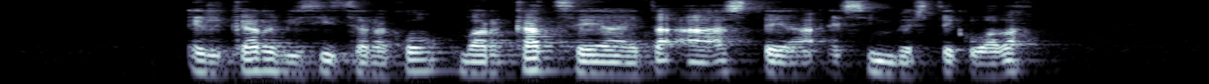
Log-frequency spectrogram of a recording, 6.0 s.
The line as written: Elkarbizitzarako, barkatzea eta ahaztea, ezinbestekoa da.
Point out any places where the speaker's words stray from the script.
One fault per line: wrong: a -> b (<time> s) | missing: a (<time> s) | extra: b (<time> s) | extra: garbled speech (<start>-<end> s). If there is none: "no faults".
no faults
